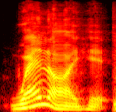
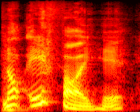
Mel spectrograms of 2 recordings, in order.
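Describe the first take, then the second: First: "when" hit hard with a falling tune; stress on when. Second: "if" lifted with a rising tune; stress on if. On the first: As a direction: punch "when" to set it against "if". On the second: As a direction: push up on "if", the word he didn't say. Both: Shown as a demonstration.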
